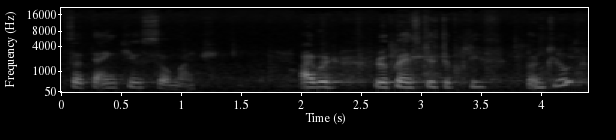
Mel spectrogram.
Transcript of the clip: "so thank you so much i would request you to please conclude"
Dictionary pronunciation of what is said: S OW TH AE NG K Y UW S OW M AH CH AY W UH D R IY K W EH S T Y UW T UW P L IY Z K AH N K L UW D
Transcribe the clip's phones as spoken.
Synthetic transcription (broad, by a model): S OW T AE NG K Y UW S OW M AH CH AY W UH D R IY K W EH S T Y UW T UW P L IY K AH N K L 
